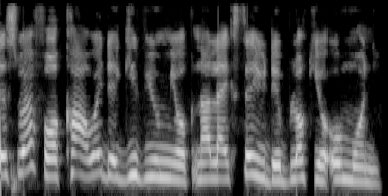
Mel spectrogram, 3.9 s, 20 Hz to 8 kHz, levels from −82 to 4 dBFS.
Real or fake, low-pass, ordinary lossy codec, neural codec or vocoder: real; 7.2 kHz; none; none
